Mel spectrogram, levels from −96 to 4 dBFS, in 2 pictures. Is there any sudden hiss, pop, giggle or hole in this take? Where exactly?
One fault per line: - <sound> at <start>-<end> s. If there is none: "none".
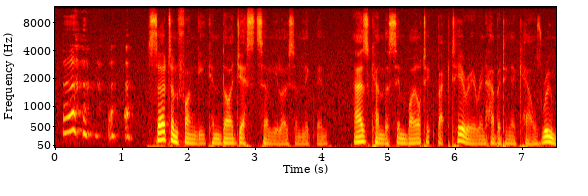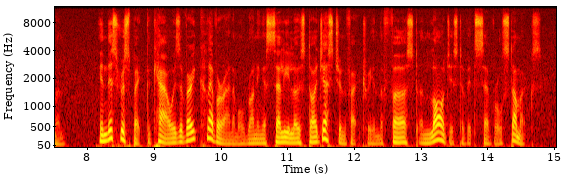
- laugh at 0.1-1.2 s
